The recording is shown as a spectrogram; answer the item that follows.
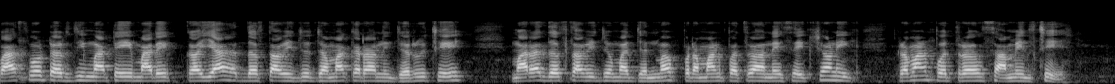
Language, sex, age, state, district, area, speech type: Gujarati, female, 60+, Gujarat, Kheda, rural, read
